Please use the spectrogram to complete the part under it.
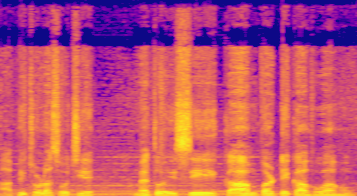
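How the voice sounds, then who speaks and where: Humble, hardworking cartoon tradesman played by a man, medium pitch, earnest, deferential and coaxing. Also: flat delivery, normal speed, lightly acted. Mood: pleading. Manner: polite, coaxing, pleading. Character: earnest humble male vegetable seller and eatery cook, pleading. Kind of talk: Hindi cartoon story voice acting. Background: background music.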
